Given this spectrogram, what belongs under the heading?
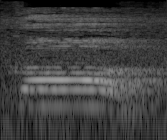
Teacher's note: जब क बोलते हैं तो लास्ट में ऐसा लगता है कि उसके साथ हमने अ भी बोला है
